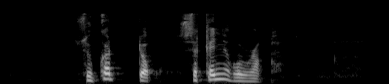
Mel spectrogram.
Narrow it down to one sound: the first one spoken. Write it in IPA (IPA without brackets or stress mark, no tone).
s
